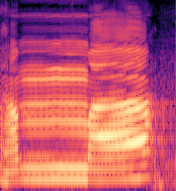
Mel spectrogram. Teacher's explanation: ہا کو میم کے ساتھ ملایا، میم پر غنہ ہوگا، ہما، پھر زا کو میم کے ساتھ، زم، میم کو شین کے ساتھ، مشا، شین کو سخت کیا اور مد کی وجہ سے کھینچا، مشا، حمزہ کو ملایا چھوٹی میم کے ساتھ، ام بنمیم، ہمازم مشاء بنمیم، نون پہلے میم بعد میں، بنمیم۔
